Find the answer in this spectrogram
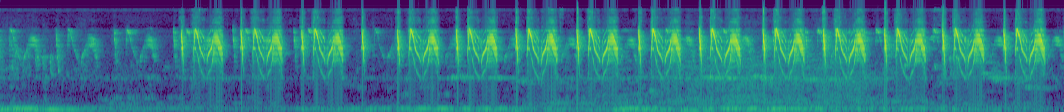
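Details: Ciblek gunung, or hill prinia, in 'roll tembakan' song used to coax other birds into song: after a soft start, a sustained rapid rattle of high, sharply modulated notes continues to the end over low-frequency noise.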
